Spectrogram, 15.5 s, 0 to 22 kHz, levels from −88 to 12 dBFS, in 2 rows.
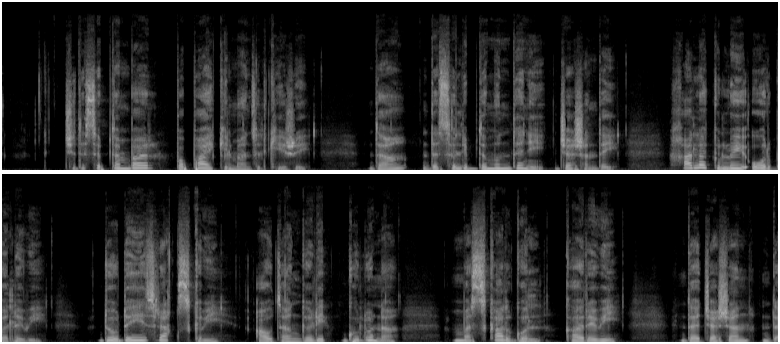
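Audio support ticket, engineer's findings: Compressed frames skipped at 7.28 s, 9.74 s and 10.96 s in speech, with the audio jumping ahead by roughly 30 ms, 70 ms and 100 ms. These jumps fit one, two and three dropped 32 ms frames. Probable component is the decoder or the file, with frames missing or rejected as damaged.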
